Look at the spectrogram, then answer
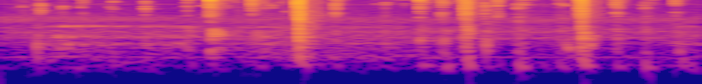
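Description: Rapid, uneven keystrokes clatter on a computer keyboard, close and fairly quiet, with a few sharper key strikes standing out and no talking.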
